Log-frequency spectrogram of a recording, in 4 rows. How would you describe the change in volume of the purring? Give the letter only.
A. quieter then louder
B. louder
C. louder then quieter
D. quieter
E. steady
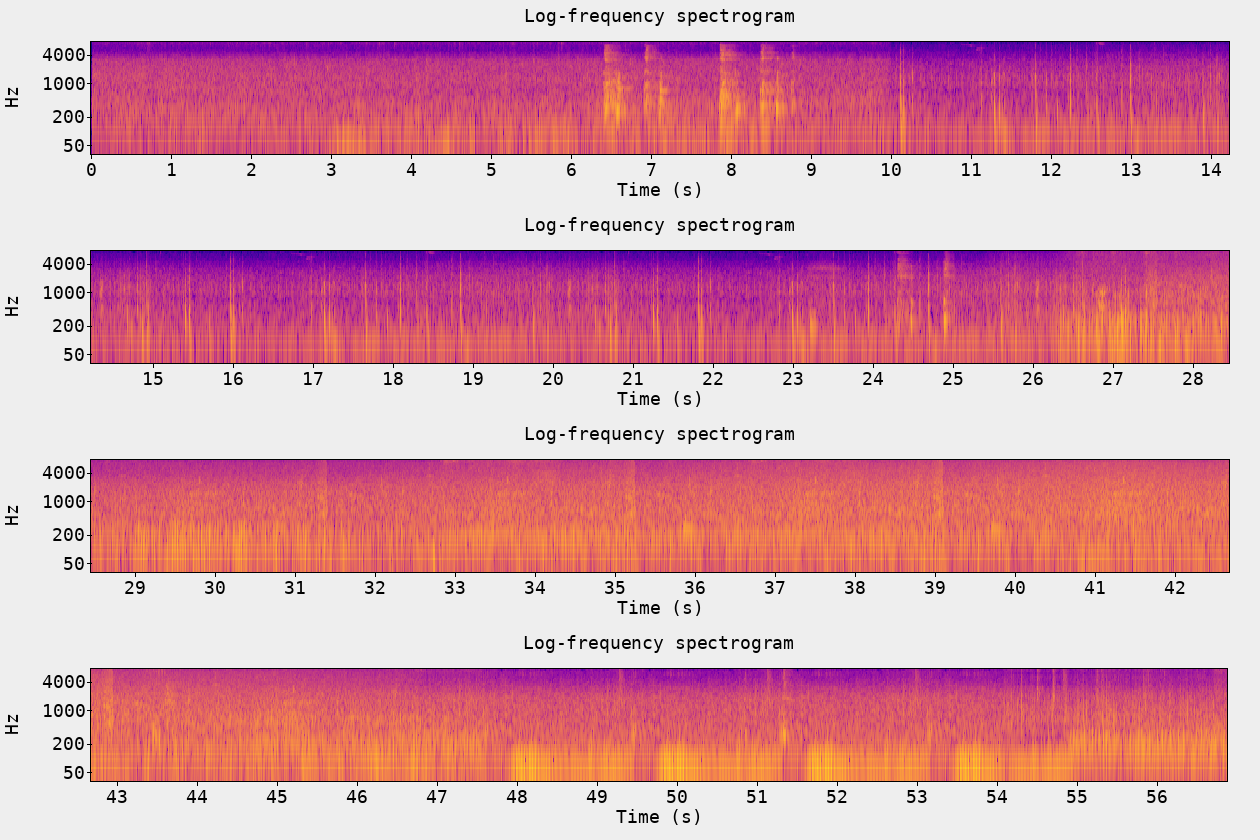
E.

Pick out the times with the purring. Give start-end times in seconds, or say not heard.
26.2-56.8.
